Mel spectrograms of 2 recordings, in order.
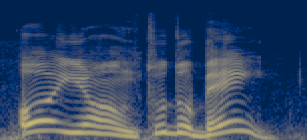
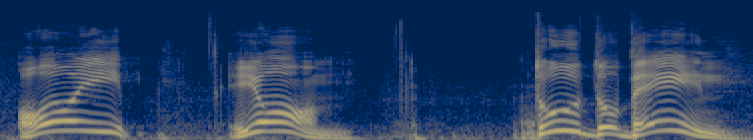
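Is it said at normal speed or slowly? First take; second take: normal speed; slowly. First: It is said at normal speed. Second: It is said slowly and deliberately.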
